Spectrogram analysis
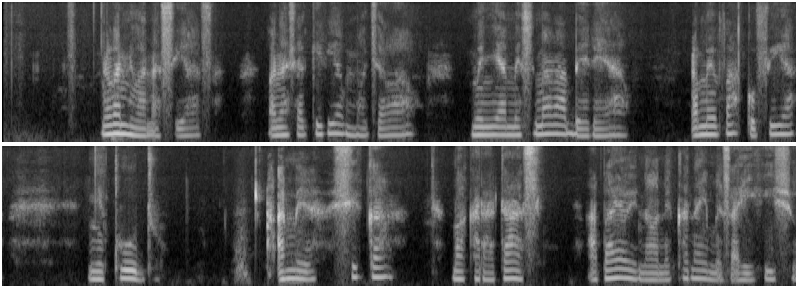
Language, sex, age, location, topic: Swahili, female, 25-35, Nakuru, government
